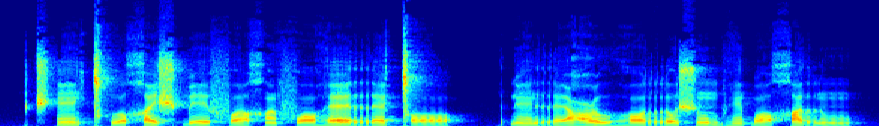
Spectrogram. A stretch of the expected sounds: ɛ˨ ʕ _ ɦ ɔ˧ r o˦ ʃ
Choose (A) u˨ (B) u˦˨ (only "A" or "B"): B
